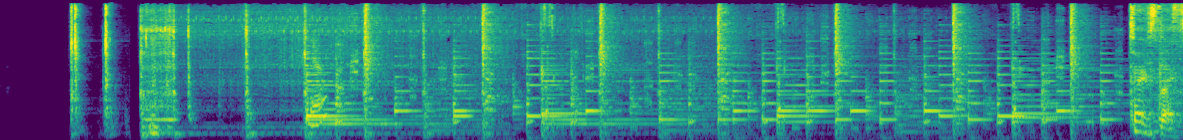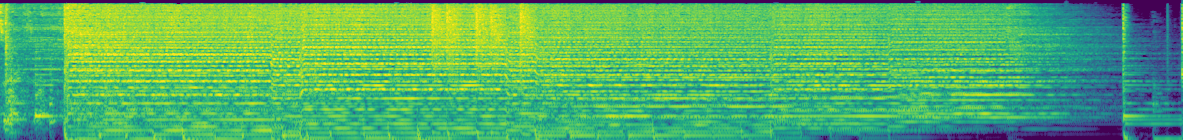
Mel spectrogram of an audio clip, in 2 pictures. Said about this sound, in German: Das war's. Ich sag mal, der Hammer ist. Schick, oder? Ich finde, dass unser, also jetzt im Ernst, ja, ein Podcast mit Intro, ne? Das ist einfach. Neue Dimension. Das ist ein neues Level.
